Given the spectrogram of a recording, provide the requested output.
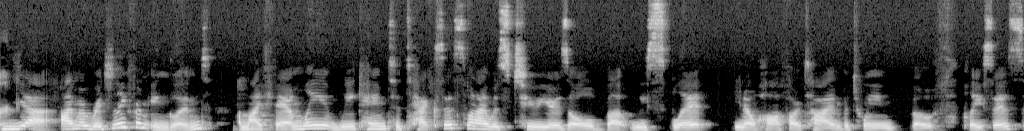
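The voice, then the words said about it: Mixed English and American accent. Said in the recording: “she has an accent ... I kind of have a very funky accent. It almost seems like I've just been placed in the like middle of the Atlantic Ocean”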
